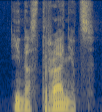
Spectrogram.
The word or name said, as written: inostranets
